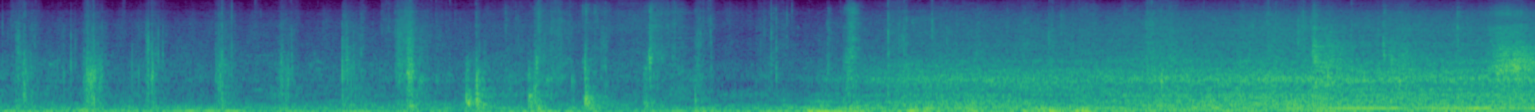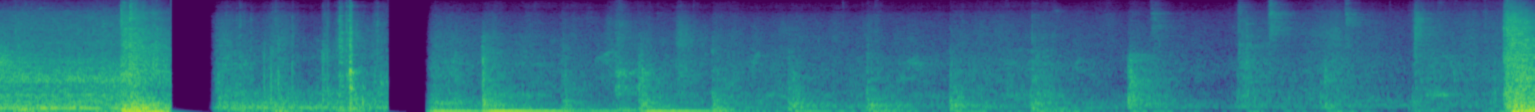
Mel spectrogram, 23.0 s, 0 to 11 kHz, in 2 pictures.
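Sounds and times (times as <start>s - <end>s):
steady low hum: 0.0s - 12.8s
door opening and shutting: 6.1s - 14.4s
loud thud: 12.4s - 12.8s.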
